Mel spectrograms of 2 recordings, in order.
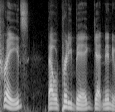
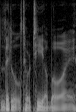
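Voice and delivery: very low, deep, hushed, near-silent trailer voice; 11 semitones lower, 17 dB quieter than usual. Recalling a comic's movie guy voice routine: Pablo Francisco movie guy voice. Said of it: "remember Pablo Francisco".

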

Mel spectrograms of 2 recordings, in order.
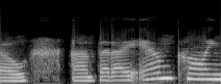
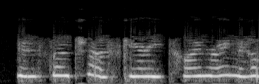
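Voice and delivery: crying while talking, much higher pitch; 13 semitones higher than usual. Speaker saying she is scared and worried, crying while talking. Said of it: "I didn't mean to cry on this".

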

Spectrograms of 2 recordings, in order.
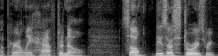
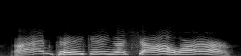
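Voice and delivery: put-on very high, drunken, angry outburst. Acting out a drunk patient's answer to the doctor, playing mock drunken anger. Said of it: "Drunken anger".

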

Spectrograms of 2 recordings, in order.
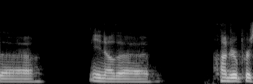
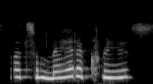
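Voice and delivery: put-on very high creepy old-man voice. Explaining who they were trying to sound like: creepy old guy from Family Guy. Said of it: "Like the creepy old guy".

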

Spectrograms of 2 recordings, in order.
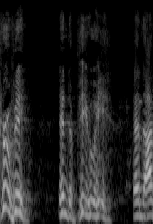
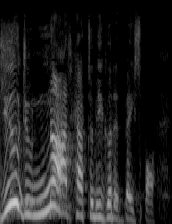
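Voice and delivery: imitated sternly speaking voice. Retelling what mom said to him after baseball: imitating mom speaking sternly. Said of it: "She looked into my face very sternly".

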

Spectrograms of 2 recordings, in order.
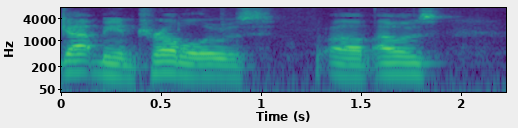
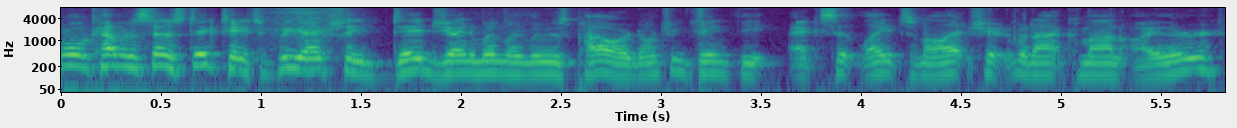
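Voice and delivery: normal talking voice

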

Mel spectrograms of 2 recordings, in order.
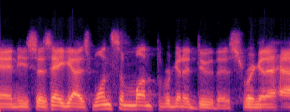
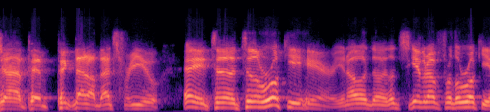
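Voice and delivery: big, gruff, deep put-on old-fashioned man voice; 5 semitones higher than usual. Retelling Sparky toasting the rookie to the whole room, Sparky's big gruff deep voice. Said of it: "He's got this big, gruff, deep voice".

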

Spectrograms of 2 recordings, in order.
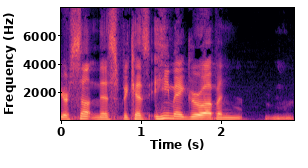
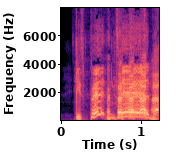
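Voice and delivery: high, loud, slow put-on kid voice. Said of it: "funniest thing Jake Lloyd has ever said".

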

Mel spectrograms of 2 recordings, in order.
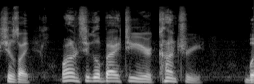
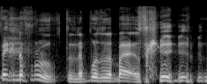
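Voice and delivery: put-on Italian-sounding accent, pitched up; 5 semitones higher than usual. Repeating what others say, in an Italian-sounding accent. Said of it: "What kind of accent is that?".

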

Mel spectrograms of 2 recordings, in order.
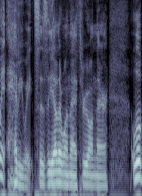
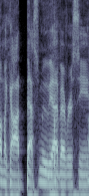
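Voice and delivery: ordinary talk

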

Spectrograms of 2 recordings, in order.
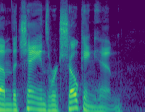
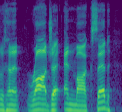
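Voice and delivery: ordinary talk, nothing marked

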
